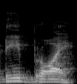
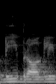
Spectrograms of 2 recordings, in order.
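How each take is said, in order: First: The name is said without any g sound. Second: The name is said with a hard g sound. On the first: This is how people abroad say it. "बाहर pronounce किया जाता है डी ब्रॉय" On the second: This is how people in India say it. "हम यहां पे India में इनको डी ब्रॉगली बोलते हैं"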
